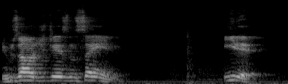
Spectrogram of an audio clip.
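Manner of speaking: loud, high triumphant gloat; hype gloating shout. Acted. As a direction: crow over the win, loudly. Gloating over winning card.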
